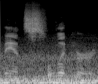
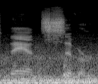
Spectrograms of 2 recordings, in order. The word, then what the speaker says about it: Van Sciver: It's not Van Slicker, it's Van Sciver.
